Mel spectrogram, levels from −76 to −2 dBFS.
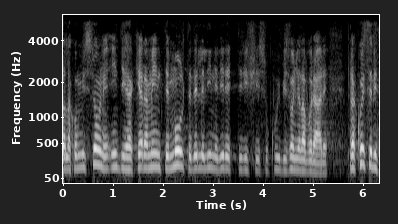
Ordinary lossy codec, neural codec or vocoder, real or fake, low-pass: Opus, 32 kbps; none; real; 5.4 kHz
